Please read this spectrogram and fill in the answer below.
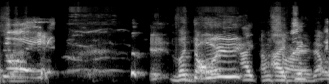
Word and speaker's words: LeDoux: LeDoux. I'm I sorry. think That was up until today. It was probably LeDoux. Yeah, no, you say it like this. LeDoux, like that. It is LeDoux or LeDoux.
